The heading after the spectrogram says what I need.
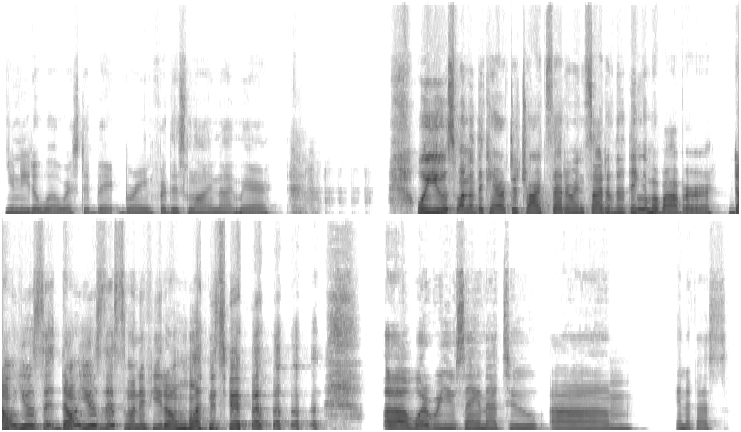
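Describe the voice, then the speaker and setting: A woman hosting a book discussion livestream, chatting casually with viewers in an animated, informal, playfully exasperated way. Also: on the high side, normal speed. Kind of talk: casual live chat with viewers.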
